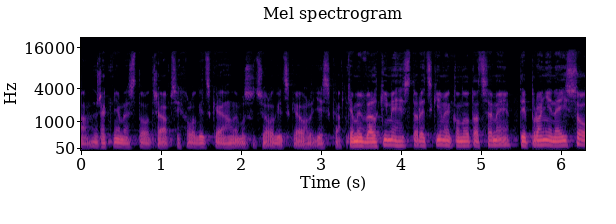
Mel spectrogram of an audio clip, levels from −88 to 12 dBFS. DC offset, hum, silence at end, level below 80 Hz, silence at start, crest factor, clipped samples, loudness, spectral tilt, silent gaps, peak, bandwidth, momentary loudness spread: under 0.1%; none; 0 s; -74 dBFS; 0 s; 18 dB; under 0.1%; -37 LUFS; -5.5 dB/octave; none; -18 dBFS; 14.5 kHz; 9 LU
